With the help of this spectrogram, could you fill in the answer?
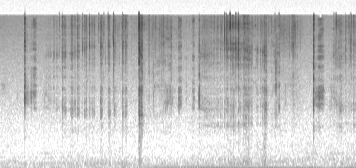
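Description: A metal blade shaves curls off the edge of a palm-sized, solid light pink bar of dry soap with an embossed logo, held in hand. Crisp, bright scraping and ticking cuts crackle over a steady low hum, with a few sharper snaps standing out.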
